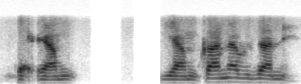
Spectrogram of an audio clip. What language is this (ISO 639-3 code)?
mni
